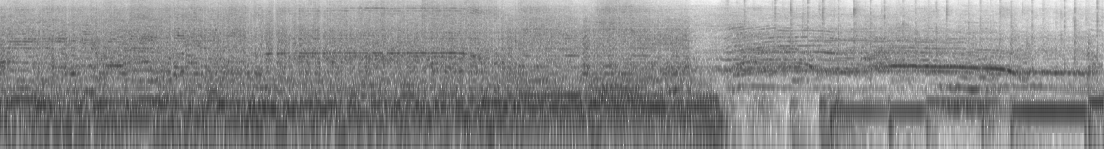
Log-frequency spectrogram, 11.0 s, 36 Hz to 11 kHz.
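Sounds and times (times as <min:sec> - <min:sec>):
heavy metal band playing live: 0:00.0 - 0:07.3.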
